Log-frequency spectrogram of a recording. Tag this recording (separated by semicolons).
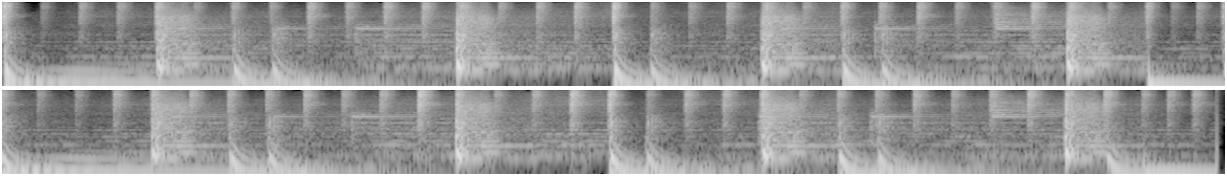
dance; funk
